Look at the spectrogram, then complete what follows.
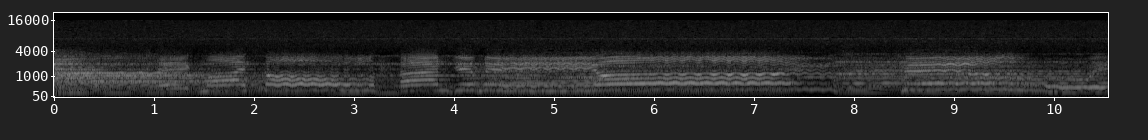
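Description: Male vocalist singing a slow romantic ballad in a full, operatic style over musical accompaniment. He holds long notes with a wide vibrato, the longest about five and a half seconds in, lasting some two seconds.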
